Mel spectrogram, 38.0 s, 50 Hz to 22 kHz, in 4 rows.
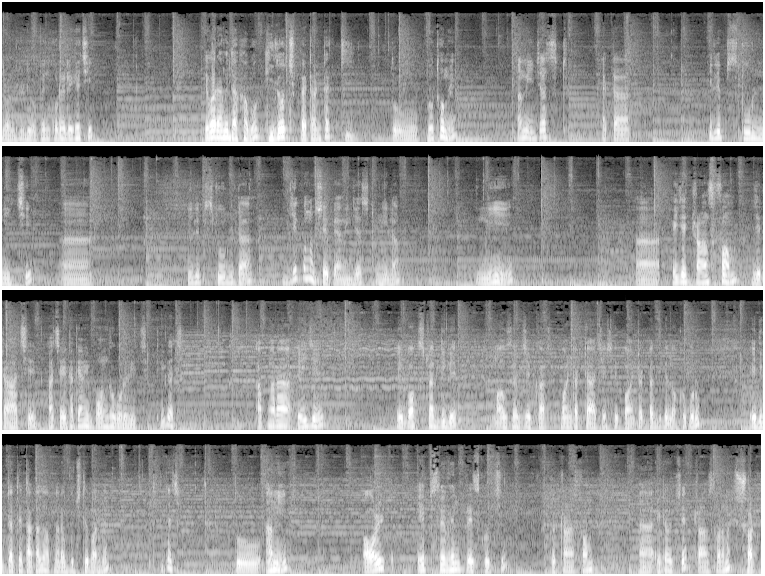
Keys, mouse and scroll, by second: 4.3 click, 8.9-14.6 drag, 18.1 click, 22.8 click, 26.0 click, 29.0 click, 32.9 alt+Num_Lock, 32.9 click, 33.4 alt+F7.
